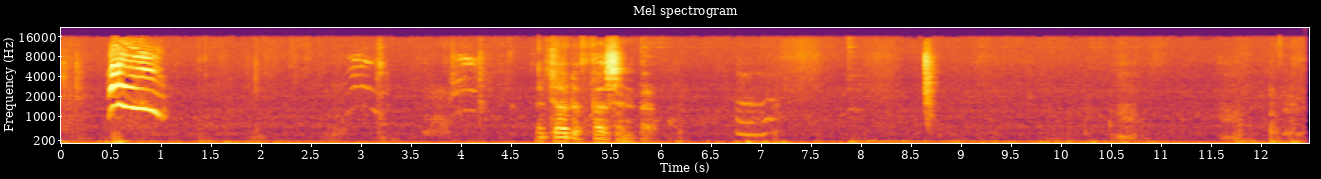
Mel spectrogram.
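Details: Indoor bedtime play with Gaia's kittens, born March 14, 2017, one cream male named Maa trying to climb the fence; a loud high meow opens, followed by several shorter mews and squeaks, with a low background hum.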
